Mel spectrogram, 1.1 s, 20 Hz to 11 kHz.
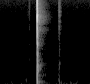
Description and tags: Amiga 500 power supply unit turn off
The button of the Amiga 500 power supply unit is turned off.
Recorded with the Fostex FR-2LE and the Rode NTG3.
amiga, button, unit, power, 500, supply, off, turn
